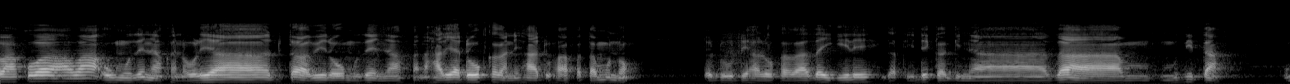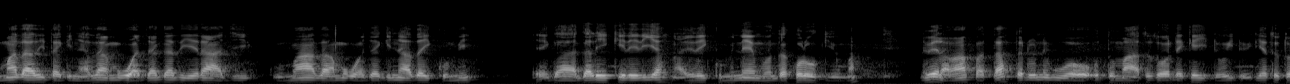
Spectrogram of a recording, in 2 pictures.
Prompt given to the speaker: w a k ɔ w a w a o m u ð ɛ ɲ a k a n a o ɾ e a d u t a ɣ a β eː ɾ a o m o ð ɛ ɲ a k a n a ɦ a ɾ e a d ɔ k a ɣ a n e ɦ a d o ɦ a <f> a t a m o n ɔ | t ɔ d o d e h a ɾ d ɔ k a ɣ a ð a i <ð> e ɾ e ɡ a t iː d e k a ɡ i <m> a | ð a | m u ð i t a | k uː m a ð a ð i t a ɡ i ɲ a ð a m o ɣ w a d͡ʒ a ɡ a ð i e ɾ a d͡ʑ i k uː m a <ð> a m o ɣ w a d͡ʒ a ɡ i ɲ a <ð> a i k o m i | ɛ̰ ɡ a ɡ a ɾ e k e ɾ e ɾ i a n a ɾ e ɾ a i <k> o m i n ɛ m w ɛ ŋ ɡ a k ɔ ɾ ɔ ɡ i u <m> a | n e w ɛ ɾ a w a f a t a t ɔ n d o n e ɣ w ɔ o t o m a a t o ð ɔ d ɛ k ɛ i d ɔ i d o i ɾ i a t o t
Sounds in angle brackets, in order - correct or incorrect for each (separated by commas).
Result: correct, incorrect, incorrect, correct, correct, correct, correct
